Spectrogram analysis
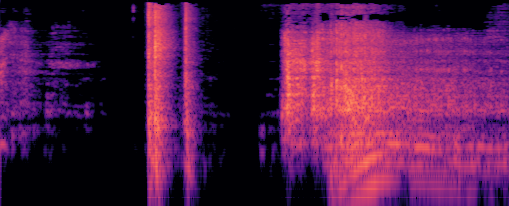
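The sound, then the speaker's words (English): A Cadillac's car door slams twice in quick succession, two sharp thuds, then after a brief pause the engine cranks and starts, settling into a steady rumbling idle. “Look, a Cadillac with keys. Oh. Here's where we ride in style, baby. Come on, climb in.”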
